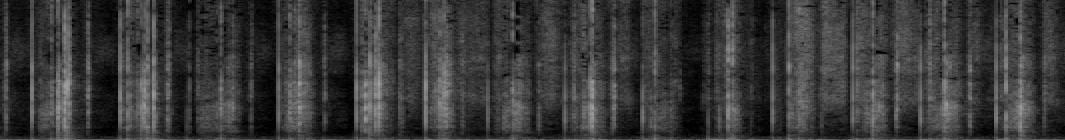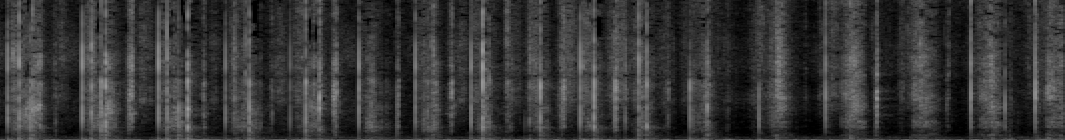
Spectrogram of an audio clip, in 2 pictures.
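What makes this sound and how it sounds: A small stylus held in the fingertips scratches the black coating off a flat, thin cardboard scratch-off jigsaw puzzle with repeated short strokes. Each stroke gives a quick, dry, bright scratching rasp, like light tearing, over a steady low rumble. The scraping continues in a dense, even rhythm throughout.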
